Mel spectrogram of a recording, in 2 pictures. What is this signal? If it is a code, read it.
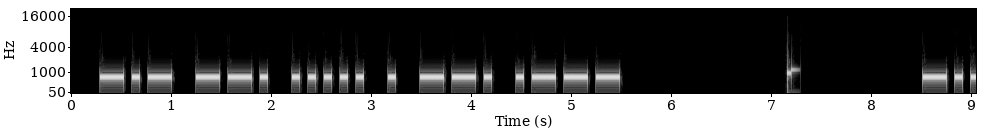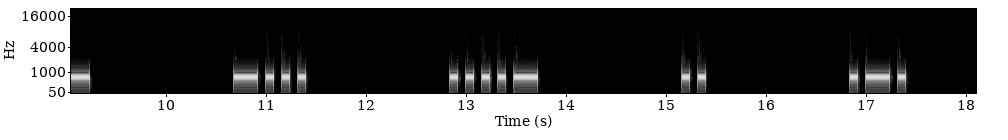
Morse code, heard as a keyed tone, about 15 wpm, spaced as for 8 wpm, 700 Hz. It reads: KG5EGJ KB4IR
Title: USA Call Signs - 6 Characters - 6x Character Spacing - 15wpm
